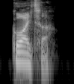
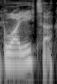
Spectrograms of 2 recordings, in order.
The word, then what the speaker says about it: Guaita: Well, I'd have gone for Cahill or Guaita. I've now got that correct. In terms of pronunciation, I've been saying Guaita for several months, so thanks for the lesson there.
